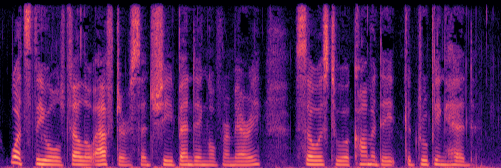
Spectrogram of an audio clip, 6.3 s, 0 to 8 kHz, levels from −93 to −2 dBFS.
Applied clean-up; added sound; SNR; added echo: neural mask model Resemble Enhance denoiser.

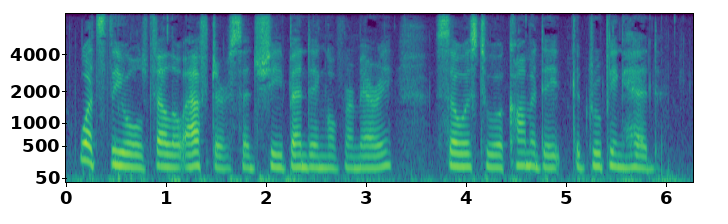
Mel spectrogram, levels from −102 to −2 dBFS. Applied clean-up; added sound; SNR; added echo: none; Cat; 18 dB; none.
